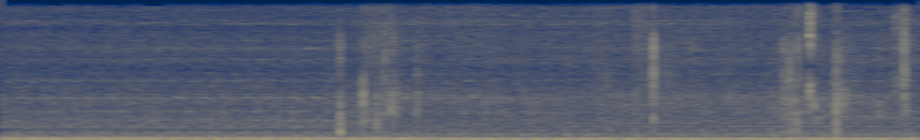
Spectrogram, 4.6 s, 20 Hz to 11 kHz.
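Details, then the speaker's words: 2020 Freightliner M2 diesel in neutral, parking brake on, during scan-tool forced DPF regen with dosing and Jake brake building heat: steady rumble, even low drone, fast idle about 1050 rpm, normal for regen. "and it uh will fast idle about 1050 RPMs that is perfectly normal that is required for the regen process"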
